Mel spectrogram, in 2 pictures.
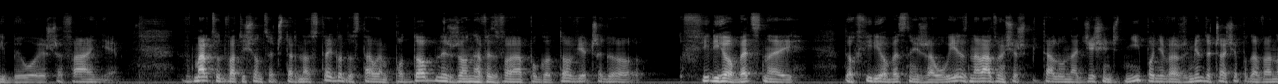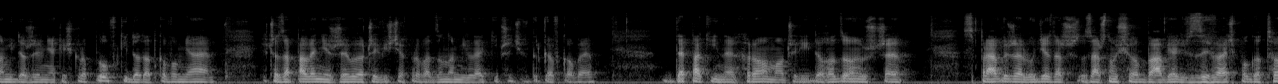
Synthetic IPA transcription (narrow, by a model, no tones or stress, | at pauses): ibɘwɔjɛʂt͡ʂɛfajɲɛ̰ | vmaɾt̪sud̪vat̪ɘɕɔnt̪sɛt͡ʂt̪ɛɾnast̪ɛɡɔd̪ɔst̪awɛmpɔd̪ɔbnɘʐɔnavɛzvawapɔɡɔt̪ɔvʲjɛt͡ʂɛɡɔ | xfʲilʲiɔbɛt̪snɛj | d̪̥ɔxfʲilʲiɔbɛt̪snɛjʐawujɛznalazwɛmɕɛfʂpʲi̥t̪alunad͡ʑeɕeɲd͡ʑd̪ɲipɔɲɛvaʐvmʲjɛnzɘt͡ʂaɕɛpɔd̪avanɔmʲid̪ɔʐɘɲjakʲeɕkɾɔplufkʲid̪ɔd̪at̪kɔvɔmʲjawɛm | jɛʂt͡ʂɛzapalɛɲɛʐɘwɘɔt͡ʂɘvʲiɕt͡ɕɛfpɾɔvad̪zɔnɔmʲilɛkʲipʂɛt͡ɕivd̪ɾɡɔfkɔvɛ | d̪ɛpakʲinɛxɾɔmɔt͡ʂɘlʲḭd̪ɔxɔd̪zɔ̰̃w̃juʂt͡ʂɛ | spɾavɘʐɛlud͡ʑɛzazat͡ʂnɔ̃w̃ɕɛɔbavʲjad͡ʑvzɘvat͡ɕpɔɡɔt̪ʰɔ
